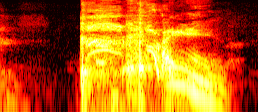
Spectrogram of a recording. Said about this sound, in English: I promise you, this is not Corona. I'm coughing from the fat elf Sour Diesel that I can't even pass. I got to smoke it to the face. It's devastating.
